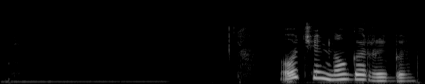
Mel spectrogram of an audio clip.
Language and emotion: Russian, neutral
